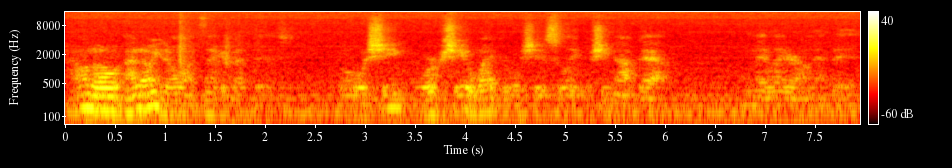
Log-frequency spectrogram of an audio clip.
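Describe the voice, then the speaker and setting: A man's voice: fairly low pitch, expressive, brisk, vocal fry. A man questioning someone as a police interrogator, methodical and probing, repeating answers back. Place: echoey interrogation room, far mic. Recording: echoey room, distant mic, heavy noise.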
